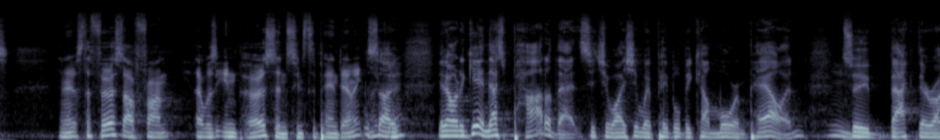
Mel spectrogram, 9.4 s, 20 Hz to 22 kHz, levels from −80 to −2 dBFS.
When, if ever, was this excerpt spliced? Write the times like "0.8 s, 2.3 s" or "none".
3.6 s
